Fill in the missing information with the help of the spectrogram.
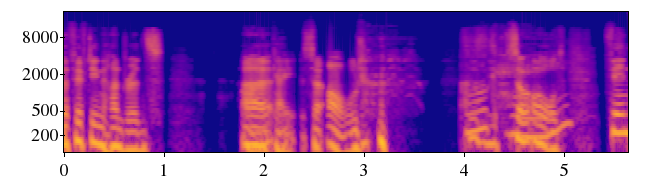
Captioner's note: laughs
